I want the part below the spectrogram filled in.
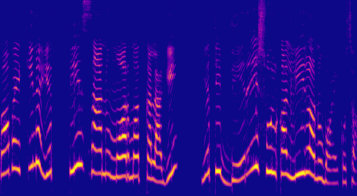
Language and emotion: Nepali, angry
